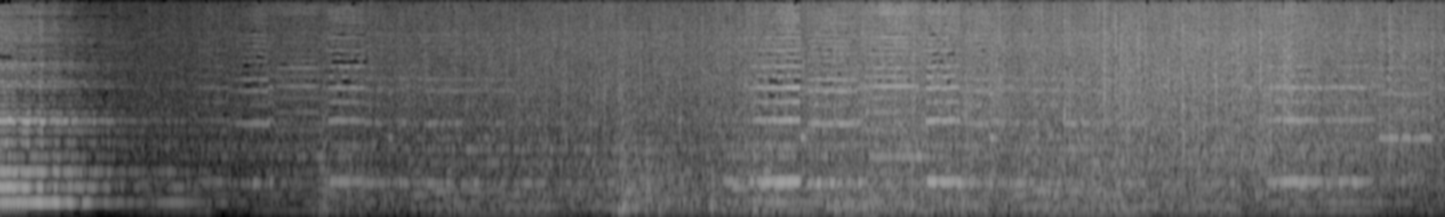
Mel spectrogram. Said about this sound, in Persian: به به، چه صدای گوشنوازی این صدای بارون.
